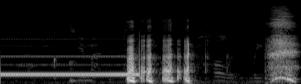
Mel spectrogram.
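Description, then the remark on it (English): A steady, buzzing telephone ringback tone from a phone call being placed drones for about a second, then cuts off as voices start talking, with a brief pause before another voice speaks. “Alright, we're calling him, baby.”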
